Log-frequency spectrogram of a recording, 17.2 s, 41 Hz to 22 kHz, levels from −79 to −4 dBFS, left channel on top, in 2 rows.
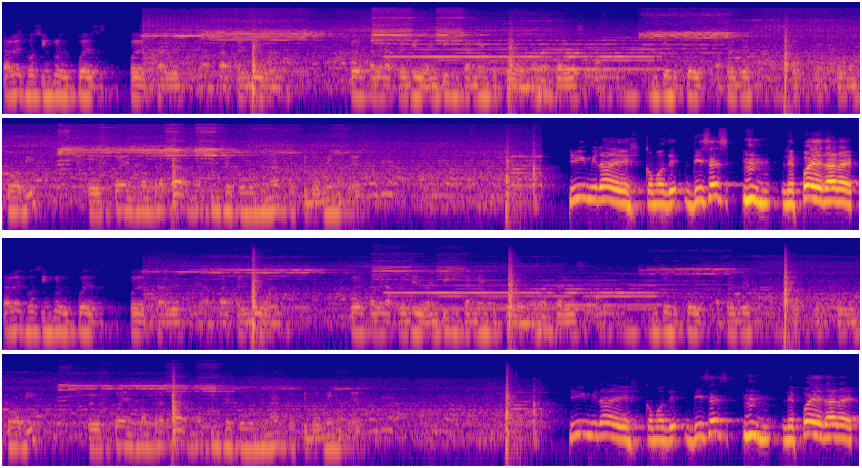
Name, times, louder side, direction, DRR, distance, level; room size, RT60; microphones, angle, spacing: voice 1, 0.0-2.9 3.5-12.3, left 2 dB, 20° left, 0.4 m, -35 dB
sound 1, 0.8-15.2, right 2 dB, 20° right, 0.6 m, -41 dB
Chatter / Vehicle horn car horn honking / Traffic noise roadway noise, 1.4-14.0, left 6 dB, 50° left, 0.8 m, -34 dB
voice 2, 14.2-17.1, left 6 dB, 80° left, 0.5 m, -20 dB
11.5 x 9.3 x 7.3 m
head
